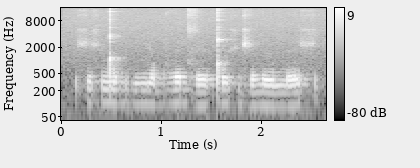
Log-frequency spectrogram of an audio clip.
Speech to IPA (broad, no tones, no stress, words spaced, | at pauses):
ʃɘʃŋ͡ǃɯbɘbmʲɔb vɘd͡zɘ ǃuʃd͡ʒəðɯ mɘʃ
